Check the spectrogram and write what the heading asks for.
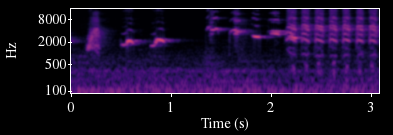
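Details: Greater green leafbird song, a lure to make other birds sing: a few short whistles and a sharp upward note, then a fast harsh buzzing rattle of evenly repeated pulses.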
